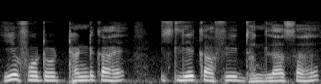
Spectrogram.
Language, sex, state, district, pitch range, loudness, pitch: Hindi, male, Bihar, West Champaran, 175-195 Hz, -16 LUFS, 185 Hz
